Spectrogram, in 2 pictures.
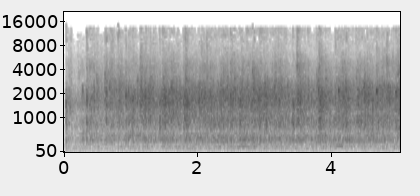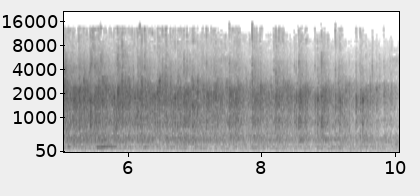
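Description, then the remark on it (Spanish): Sustained audience applause at a Cadena COPE awards ceremony as IMS Control Industrial receives the Oliva 360 category award: a dense, steady wash of many hands clapping at an even loudness for about ten seconds, with no voices rising above it. “Un fuerte aplauso.”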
